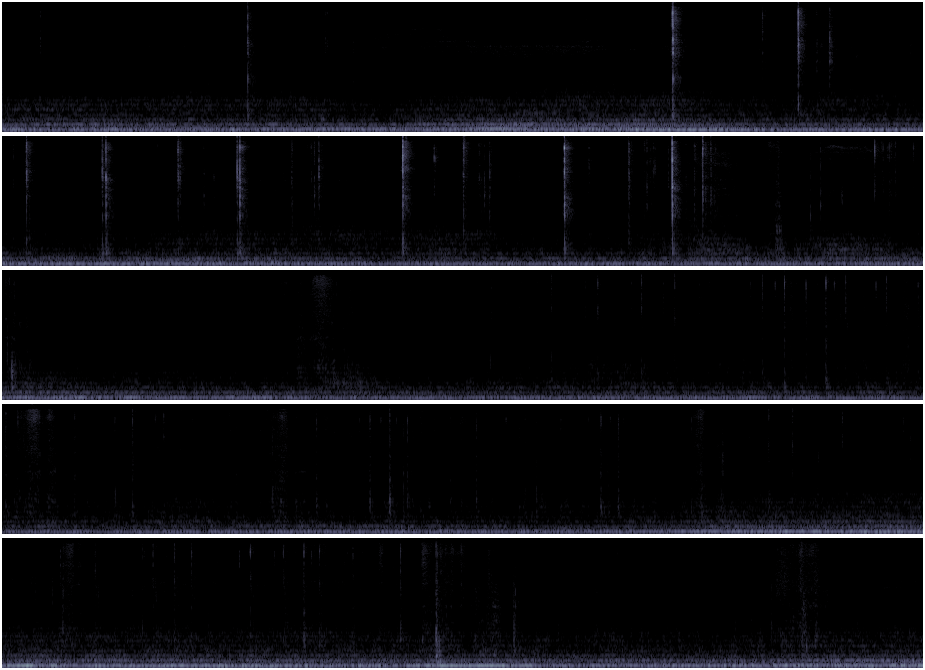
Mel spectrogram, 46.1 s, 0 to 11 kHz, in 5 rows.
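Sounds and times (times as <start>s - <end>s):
low room hum: 0.0s - 46.0s.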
